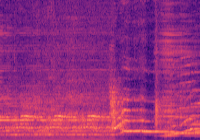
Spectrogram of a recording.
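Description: A young woman sings through a microphone.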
